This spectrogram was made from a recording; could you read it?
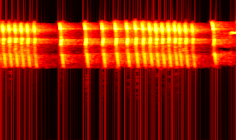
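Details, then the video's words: Kolibri ninja, the purple-throated sunbird of Java, gives a high, clean chattering song. Bursts of quick glittering pulses are broken by single sharp chips, and the recording is free of background noise. "MASTERAN KOLIBRI NINJA Suara Bening Kualitas Juara"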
